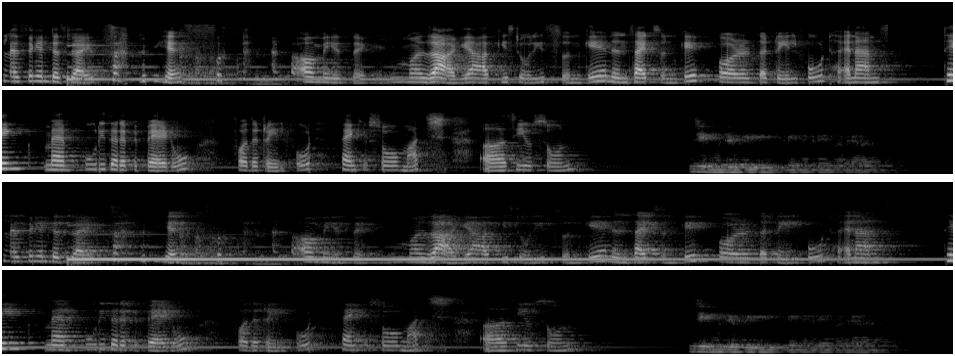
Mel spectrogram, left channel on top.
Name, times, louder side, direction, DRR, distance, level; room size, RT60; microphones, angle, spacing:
voice 1, 0.0-1.8 2.4-2.5 2.9-8.9 9.4-12.6 12.9-15.2, left 5 dB, 75° left, 12 dB, 0.6 m, -31 dB
sound 1, 0.6-12.8, right 10 dB, 60° left, 1.3 m, -35 dB
voice 2, 2.4-2.9 16.4-18.2, left 1 dB, 30° left, -3 dB, 5.0 m, -44 dB
14.0 x 9.3 x 8.5 m, 1.2 s
head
